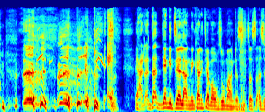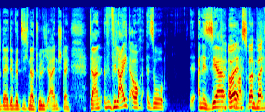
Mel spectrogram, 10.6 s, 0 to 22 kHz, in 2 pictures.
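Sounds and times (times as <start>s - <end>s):
voice imitating an asthmatic's hacking cough: 0.0s - 2.4s
speech: 0.0s - 10.5s.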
